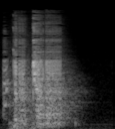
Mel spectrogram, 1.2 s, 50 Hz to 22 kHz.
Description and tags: Wood Creak Single V9
A single creaking wooden floor step. This is one of multiple similar sounds and one longer recording with 4 creaks in the same sound pack.
walk, squeaking, timber, squeak, creaking, creak, stepping, step, floorboard, bending, wood, squeaky, bend, creaky, walking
